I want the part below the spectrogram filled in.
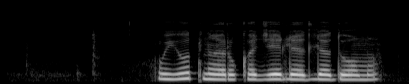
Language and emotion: Russian, sad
